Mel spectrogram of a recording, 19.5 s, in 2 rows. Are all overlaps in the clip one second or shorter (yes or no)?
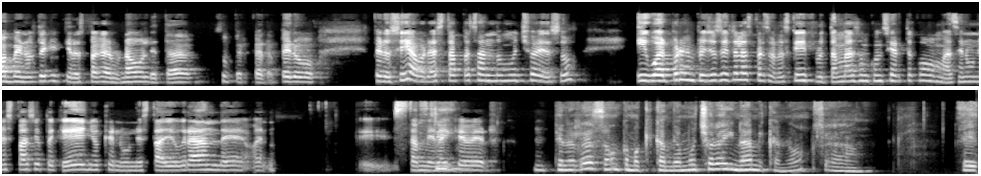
yes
